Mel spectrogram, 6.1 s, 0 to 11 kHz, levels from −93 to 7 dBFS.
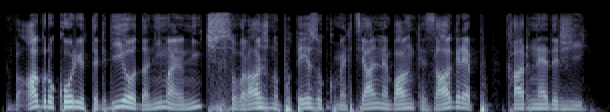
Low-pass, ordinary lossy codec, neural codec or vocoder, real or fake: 7.2 kHz; none; none; real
